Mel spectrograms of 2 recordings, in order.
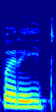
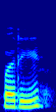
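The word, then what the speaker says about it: parade: तो सबसे पहले है परेड। एक तो मतलब हम नॉर्मली बोलते हैं इसे परेड, इसकी इंग्लिश में प्रोनाउंसिएशन इसका होता है पैरेड। ठीक है, आप थोड़ा सा ध्यान रखिएगा।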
